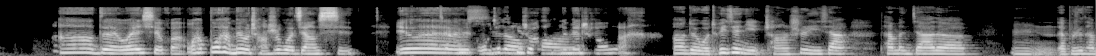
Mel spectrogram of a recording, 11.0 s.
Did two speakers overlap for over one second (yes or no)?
yes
